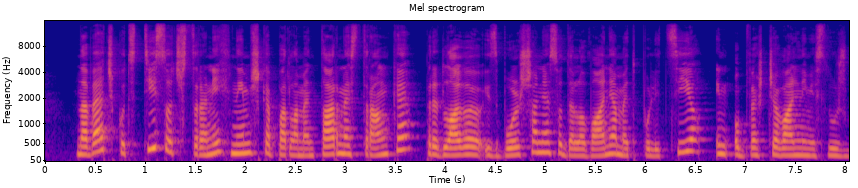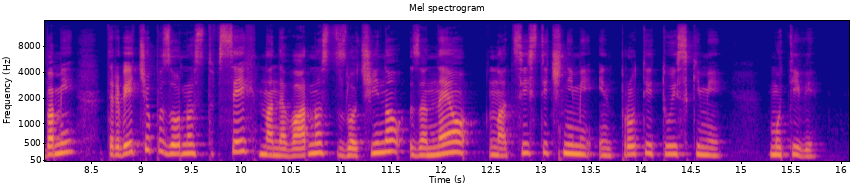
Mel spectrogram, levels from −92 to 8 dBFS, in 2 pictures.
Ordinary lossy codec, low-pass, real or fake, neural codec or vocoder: none; 14.4 kHz; real; none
